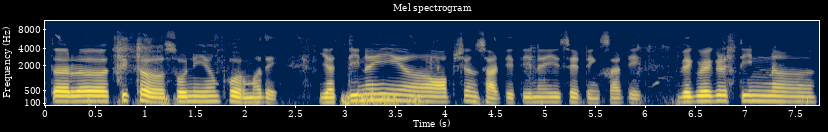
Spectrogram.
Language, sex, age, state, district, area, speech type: Marathi, male, 18-30, Maharashtra, Nashik, urban, spontaneous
